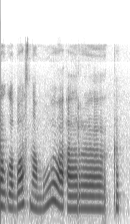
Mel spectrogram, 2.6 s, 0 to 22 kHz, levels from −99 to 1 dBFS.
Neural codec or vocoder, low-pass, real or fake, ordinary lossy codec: none; 10.8 kHz; real; Opus, 32 kbps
